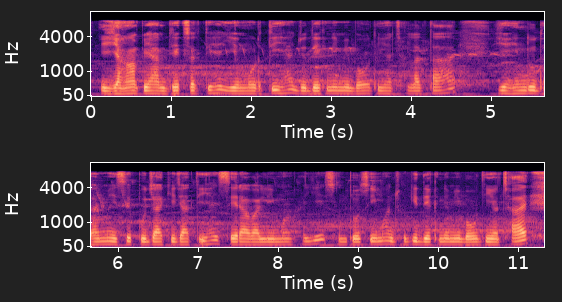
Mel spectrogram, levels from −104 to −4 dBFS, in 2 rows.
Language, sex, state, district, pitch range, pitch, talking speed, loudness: Maithili, male, Bihar, Supaul, 115-125 Hz, 120 Hz, 215 wpm, -22 LUFS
